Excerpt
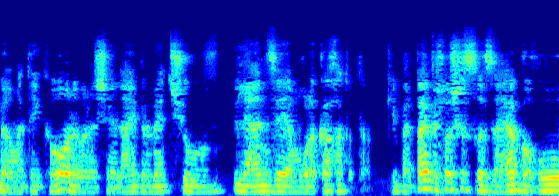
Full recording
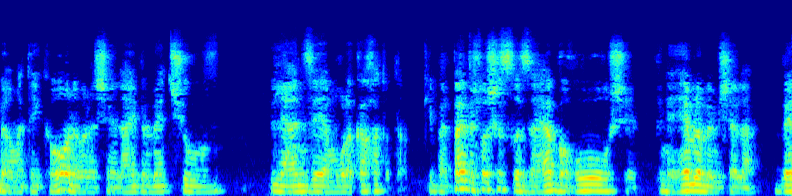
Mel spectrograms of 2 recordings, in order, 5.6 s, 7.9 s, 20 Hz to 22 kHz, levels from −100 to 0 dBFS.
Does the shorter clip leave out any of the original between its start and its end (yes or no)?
yes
